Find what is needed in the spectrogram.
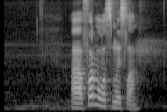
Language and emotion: Russian, neutral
